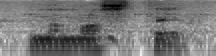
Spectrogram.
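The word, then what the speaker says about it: नमस्ते: И в Индии приветствие произносится как «намасте».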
